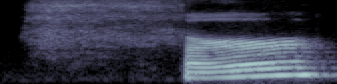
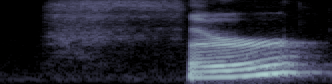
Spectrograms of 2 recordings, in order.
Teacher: an accent pattern where you're making an F instead of a TH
